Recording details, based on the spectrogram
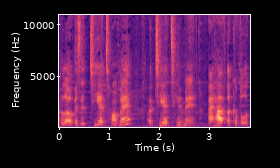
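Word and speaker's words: Teatime: In the book, he then pronounces his name as Tia-Tim-E, but in the movie, his name is Tia-Tame. I'm presuming it's Time, as that's what the book says, but I do also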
